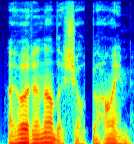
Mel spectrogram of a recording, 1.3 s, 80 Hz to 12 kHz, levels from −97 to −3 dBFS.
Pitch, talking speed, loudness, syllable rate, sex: 90 Hz, 270 wpm, -18 LUFS, 7.8 syllables/s, male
